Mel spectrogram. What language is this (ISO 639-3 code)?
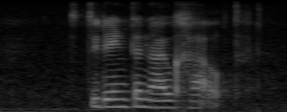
afr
